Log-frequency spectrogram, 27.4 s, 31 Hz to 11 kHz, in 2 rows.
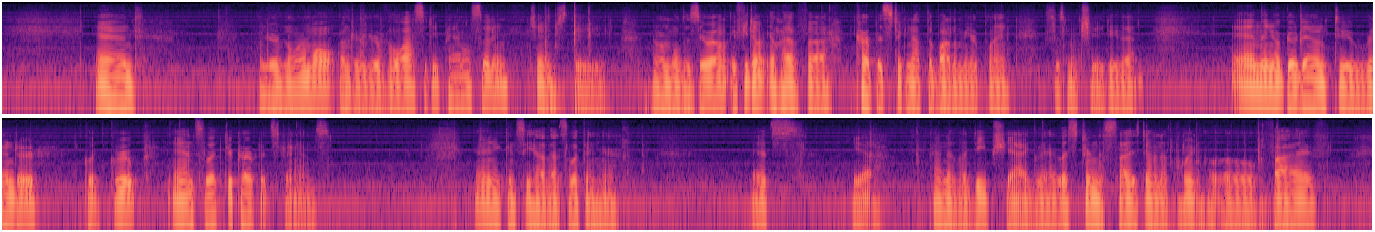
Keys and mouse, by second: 0.9-3.8 drag, 8.8-14.5 drag, 14.8-17.7 drag, 19.3 middle click, 19.5 middle click, 25.7 KP_0.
